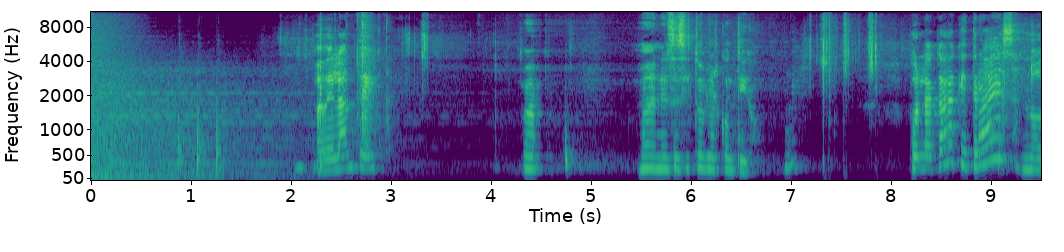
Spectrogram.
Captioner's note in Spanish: toques en la puerta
